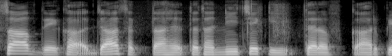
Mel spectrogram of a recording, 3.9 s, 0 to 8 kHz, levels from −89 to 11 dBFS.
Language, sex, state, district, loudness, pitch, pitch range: Hindi, male, Chhattisgarh, Sukma, -15 LUFS, 115 Hz, 105-130 Hz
